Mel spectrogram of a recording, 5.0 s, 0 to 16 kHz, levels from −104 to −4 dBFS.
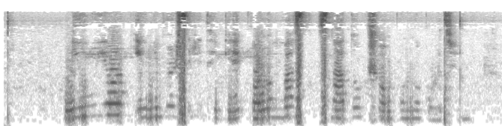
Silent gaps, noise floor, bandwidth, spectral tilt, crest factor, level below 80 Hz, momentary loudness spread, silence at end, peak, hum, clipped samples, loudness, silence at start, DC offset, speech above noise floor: none; -66 dBFS; 12 kHz; 1 dB/octave; 26 dB; -84 dBFS; 18 LU; 0.35 s; -14 dBFS; none; under 0.1%; -35 LUFS; 0.05 s; under 0.1%; 27 dB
